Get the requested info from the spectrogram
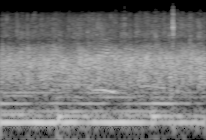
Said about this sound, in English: Could we stand up together and give the Lord a hand clap of praise today?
